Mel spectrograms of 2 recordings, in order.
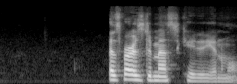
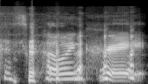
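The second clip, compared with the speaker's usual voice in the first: slow, laughing through it; 5 semitones higher, 6 dB louder, much slower than usual. Real, not acted. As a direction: laugh the words out slowly. Joking answer, laughing.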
